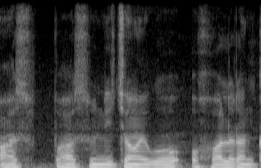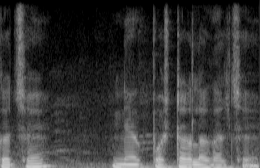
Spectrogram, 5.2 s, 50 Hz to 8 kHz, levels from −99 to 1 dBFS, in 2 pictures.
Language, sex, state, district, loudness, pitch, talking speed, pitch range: Angika, male, Bihar, Begusarai, -26 LUFS, 125 Hz, 140 wpm, 120-130 Hz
